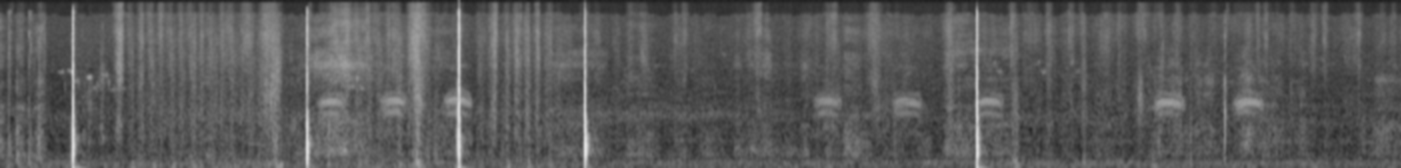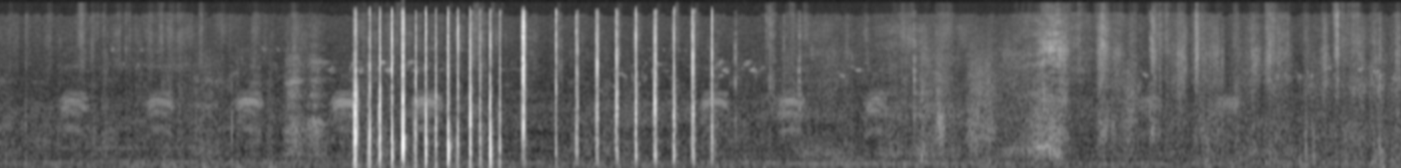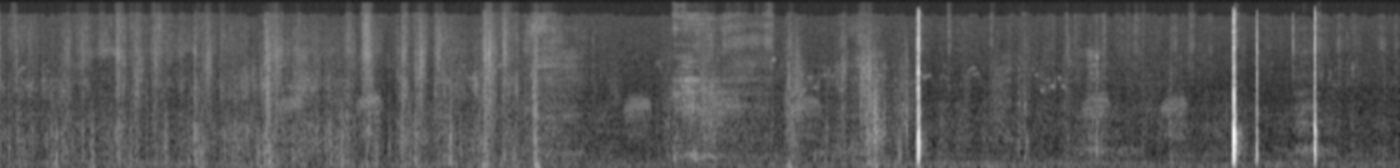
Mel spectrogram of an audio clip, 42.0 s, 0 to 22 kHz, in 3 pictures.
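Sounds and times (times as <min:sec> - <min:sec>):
crows cawing faintly: 0:02.6 - 0:19.2, 0:20.2 - 0:41.6
massage cracks and slaps: 0:17.6 - 0:21.3
quick hand-tapping strokes: 0:17.6 - 0:21.3.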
